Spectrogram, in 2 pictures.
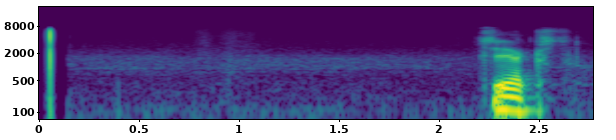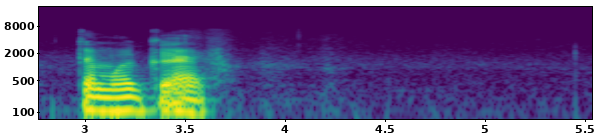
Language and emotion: Russian, neutral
